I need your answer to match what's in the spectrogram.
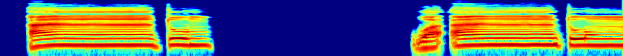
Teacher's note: হুন্নালি বাসুল লাকুম ওয়া আনতুম আনতুম বলার সময় যেটা আমাদের করতে হচ্ছে সেটার নাম হচ্ছে ইখফা। নুন সাকিন তা এসেছে, আমরা জিহ্বাটাকে তায়ের মাখরাজের কাছাকাছি নিব, কিন্তু লাগাবো না এবং নাক থেকে গুন্না করব।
